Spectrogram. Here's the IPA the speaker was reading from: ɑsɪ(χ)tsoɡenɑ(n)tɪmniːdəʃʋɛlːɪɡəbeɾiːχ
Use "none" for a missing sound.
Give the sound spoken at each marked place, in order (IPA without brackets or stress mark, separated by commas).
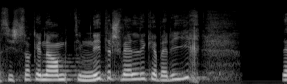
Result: ʃ, n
